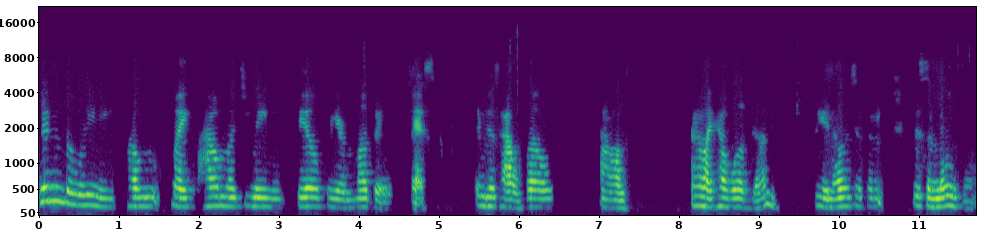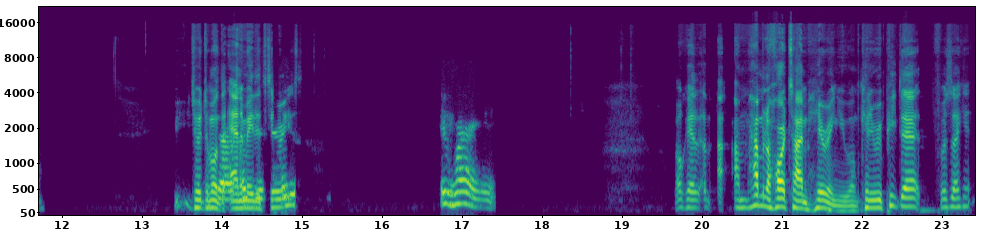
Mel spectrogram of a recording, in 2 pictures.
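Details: Adult male author with a lifelong stutter, ten times worse in childhood, worse when excited or relaxed at home; here concentrating to control it; stuttering.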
